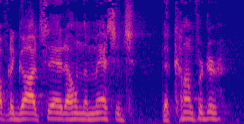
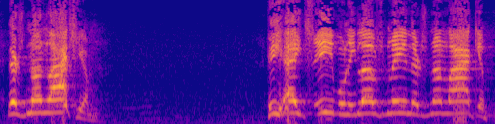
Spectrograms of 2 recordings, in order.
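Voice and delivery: proud loud proclamation; 8 semitones higher, 7 dB louder than usual. Retold or imitated. God boasting of Job.

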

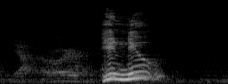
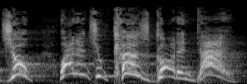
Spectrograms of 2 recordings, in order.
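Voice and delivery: slow, loud mock taunt from the wife; wife's taunt; 7 semitones higher, 4 dB louder than usual. Job's wife taunting him, slow and loud. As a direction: fling the words at Job. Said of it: "even my wife said".

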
